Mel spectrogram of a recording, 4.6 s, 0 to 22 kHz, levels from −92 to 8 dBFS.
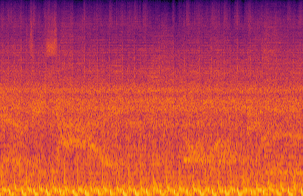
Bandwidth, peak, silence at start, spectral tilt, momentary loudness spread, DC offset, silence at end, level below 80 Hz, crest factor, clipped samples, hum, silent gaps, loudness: over 20 kHz; 0 dBFS; 0 s; -4.5 dB/octave; 1 LU; under 0.1%; 0 s; -16 dBFS; 8 dB; under 0.1%; none; none; -9 LUFS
